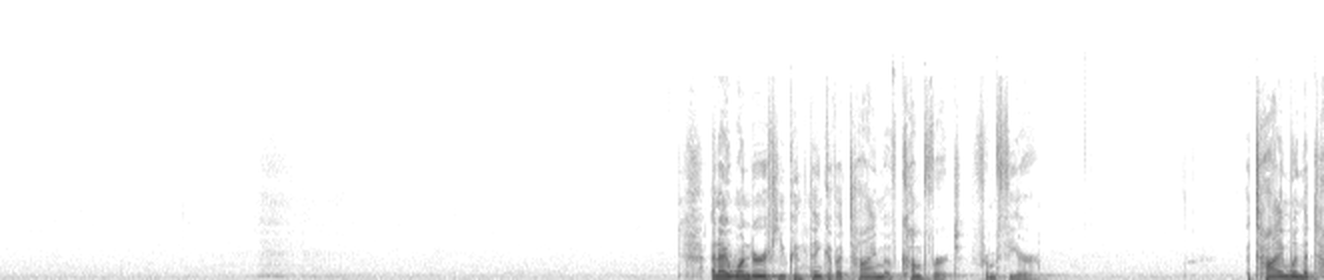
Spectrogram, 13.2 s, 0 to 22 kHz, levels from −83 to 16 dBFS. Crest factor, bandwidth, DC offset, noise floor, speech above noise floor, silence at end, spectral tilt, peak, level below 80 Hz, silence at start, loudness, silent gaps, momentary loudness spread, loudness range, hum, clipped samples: 22 dB; 14 kHz; under 0.1%; -68 dBFS; 43 dB; 0 s; -6.5 dB/octave; -8 dBFS; -76 dBFS; 6.85 s; -26 LUFS; none; 21 LU; 11 LU; none; under 0.1%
